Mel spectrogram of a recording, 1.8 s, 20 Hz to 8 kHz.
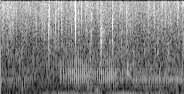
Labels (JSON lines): {"label": "biophony, croak", "recorder": "SoundTrap 500"}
